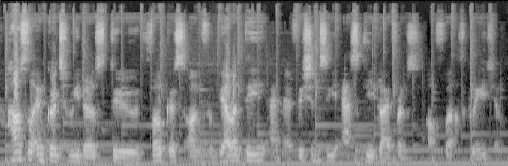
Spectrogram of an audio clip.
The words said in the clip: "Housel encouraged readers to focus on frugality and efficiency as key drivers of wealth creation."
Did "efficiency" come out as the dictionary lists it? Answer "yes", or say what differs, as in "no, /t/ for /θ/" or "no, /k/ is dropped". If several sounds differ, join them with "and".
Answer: yes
